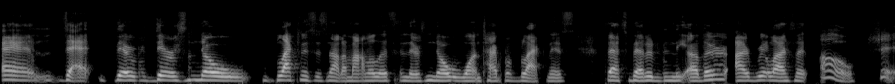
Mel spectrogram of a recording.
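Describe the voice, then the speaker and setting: A woman with an American accent talks in an ordinary speaking voice at a fairly low pitch and moderate pace, with fairly even intonation and a dry, close sound with no echo. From US Midwest (Michigan). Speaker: podcast guest. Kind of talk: casual chat.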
